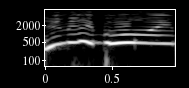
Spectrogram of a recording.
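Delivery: very high shrill scream. Retelling a scene where she sees Tyler in the mirror, imitating a scream. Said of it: "she screams".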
